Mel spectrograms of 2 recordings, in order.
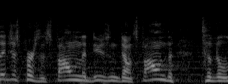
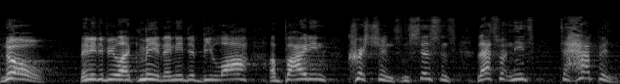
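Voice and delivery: louder, indignant insistence; Jonah mad; 2 semitones higher, 8 dB louder than usual. Retold or imitated. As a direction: demand it like an offended believer. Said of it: "Jonah's mad at that".

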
